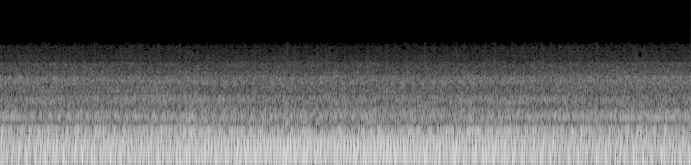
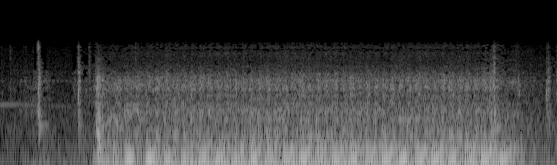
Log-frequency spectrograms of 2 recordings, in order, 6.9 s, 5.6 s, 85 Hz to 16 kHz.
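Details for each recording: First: Engine on a standalone ECU, idle fuel cell raised from 57 to 58 in TunerStudio after a lean backfire, warming toward operating temperature: deep, even rumble at steady idle, no misses, pops or hunting; clean idle. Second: First start on aftermarket ECU tuned live in TunerStudio: starter churns about four beats a second for roughly four seconds without catching; hard, long crank, owner suspects too much fuel from crank/warm-up enrichment (fuel smell).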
